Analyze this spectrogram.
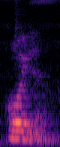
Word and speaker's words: Euler: the spelling is EU and ER at the pronunciation is Euler Euler diagram the oil rich Wakile diagrams say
